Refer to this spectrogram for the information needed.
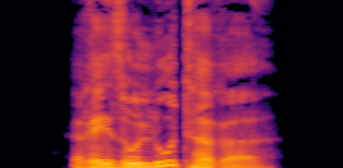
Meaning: inflection of resolut: 1. strong/mixed nominative/accusative feminine singular comparative degree 2. strong nominative/accusative plural comparative degree
- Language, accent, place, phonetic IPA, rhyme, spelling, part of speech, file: German, Germany, Berlin, [ʁezoˈluːtəʁə], -uːtəʁə, resolutere, adjective, De-resolutere.ogg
